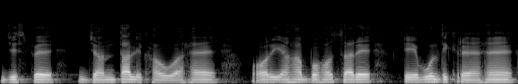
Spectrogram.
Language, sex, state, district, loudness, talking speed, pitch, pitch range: Hindi, male, Jharkhand, Garhwa, -17 LUFS, 150 wpm, 110 Hz, 110-115 Hz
